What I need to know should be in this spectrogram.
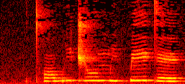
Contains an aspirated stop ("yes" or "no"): yes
